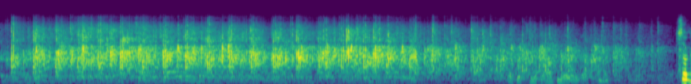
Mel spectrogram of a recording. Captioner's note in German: Beifall AfD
